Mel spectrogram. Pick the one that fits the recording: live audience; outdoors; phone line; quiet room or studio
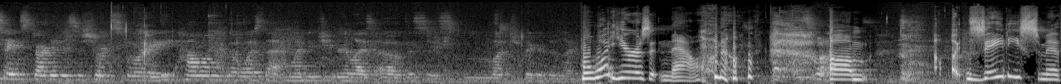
live audience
